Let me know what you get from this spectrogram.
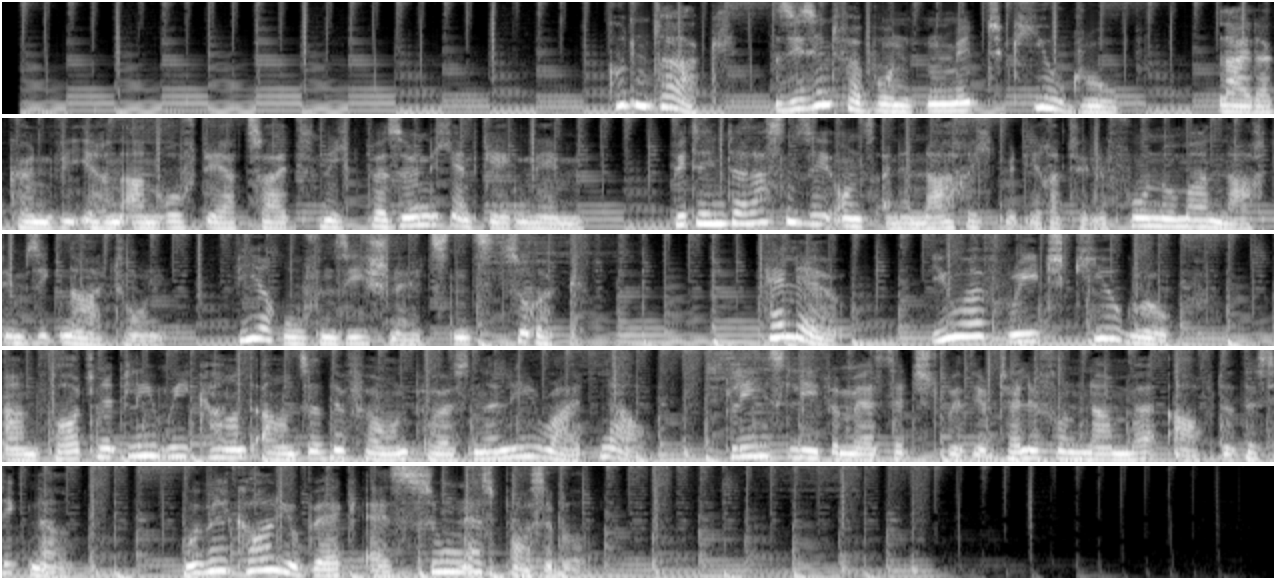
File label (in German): anrufbeantworter; q group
